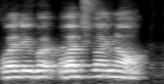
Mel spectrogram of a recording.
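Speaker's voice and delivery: ordinary delivery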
